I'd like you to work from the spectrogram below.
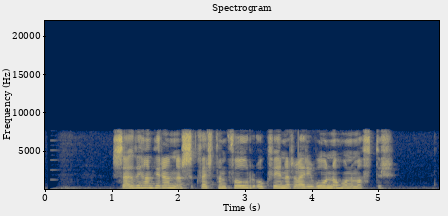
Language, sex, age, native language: Icelandic, female, 60-69, Icelandic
